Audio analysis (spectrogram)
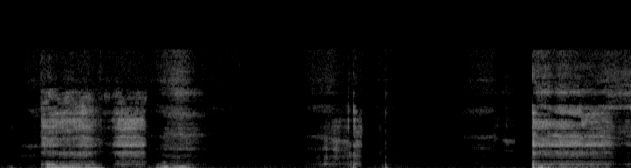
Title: A very snore-y morning 🐾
